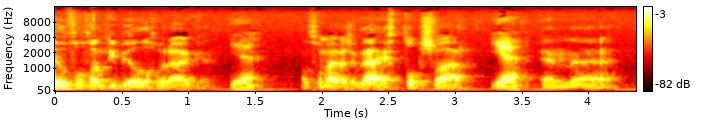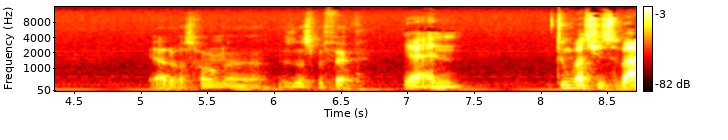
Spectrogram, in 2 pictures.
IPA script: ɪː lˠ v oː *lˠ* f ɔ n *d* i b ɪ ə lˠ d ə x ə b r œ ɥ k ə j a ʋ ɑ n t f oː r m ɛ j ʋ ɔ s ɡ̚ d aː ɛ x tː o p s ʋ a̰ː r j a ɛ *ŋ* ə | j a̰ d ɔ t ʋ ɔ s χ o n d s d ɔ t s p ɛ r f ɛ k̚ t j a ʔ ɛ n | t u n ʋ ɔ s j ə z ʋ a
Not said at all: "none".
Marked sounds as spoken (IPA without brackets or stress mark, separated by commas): lˠ, d, n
